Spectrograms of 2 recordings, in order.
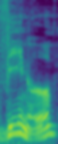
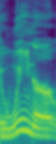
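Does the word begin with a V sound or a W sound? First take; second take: V sound; W sound. First: The word begins with a V sound. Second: The word begins with a W sound. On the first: The speaker calls it right. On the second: The speaker calls it wrong.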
